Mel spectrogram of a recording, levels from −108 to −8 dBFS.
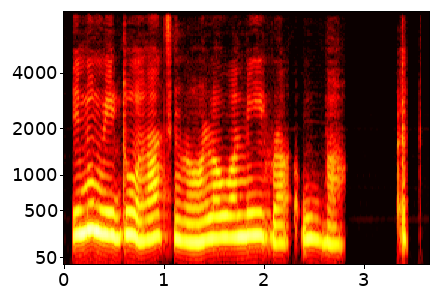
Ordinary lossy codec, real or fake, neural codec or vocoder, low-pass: none; fake; codec, 16 kHz, 1 kbps, FunCodec, trained on Chinese and English, 50 frames a second; none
